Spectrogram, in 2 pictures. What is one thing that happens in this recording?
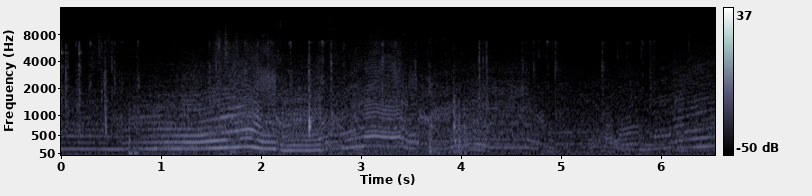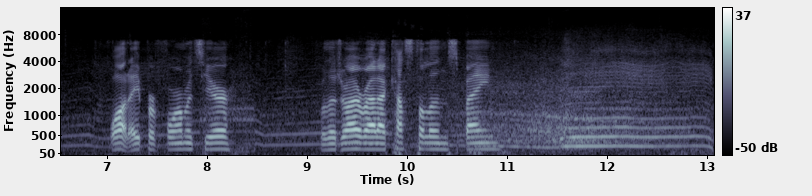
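A rally car engine revs up and down as the car shifts gears.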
